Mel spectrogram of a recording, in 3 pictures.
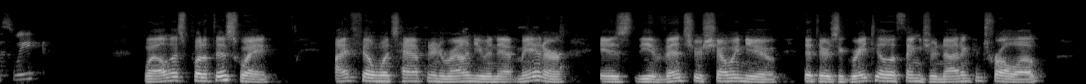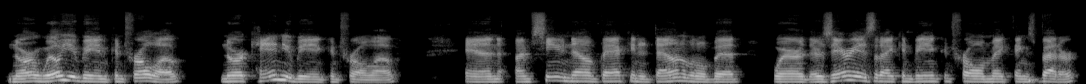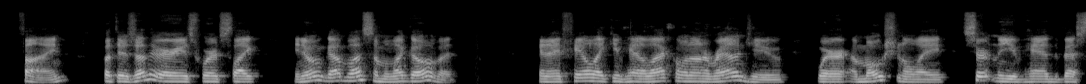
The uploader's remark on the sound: held online via zoom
